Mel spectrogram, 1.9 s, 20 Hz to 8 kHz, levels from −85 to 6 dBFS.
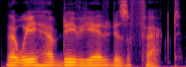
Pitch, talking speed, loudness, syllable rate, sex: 115 Hz, 225 wpm, -16 LUFS, 5.2 syllables/s, male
